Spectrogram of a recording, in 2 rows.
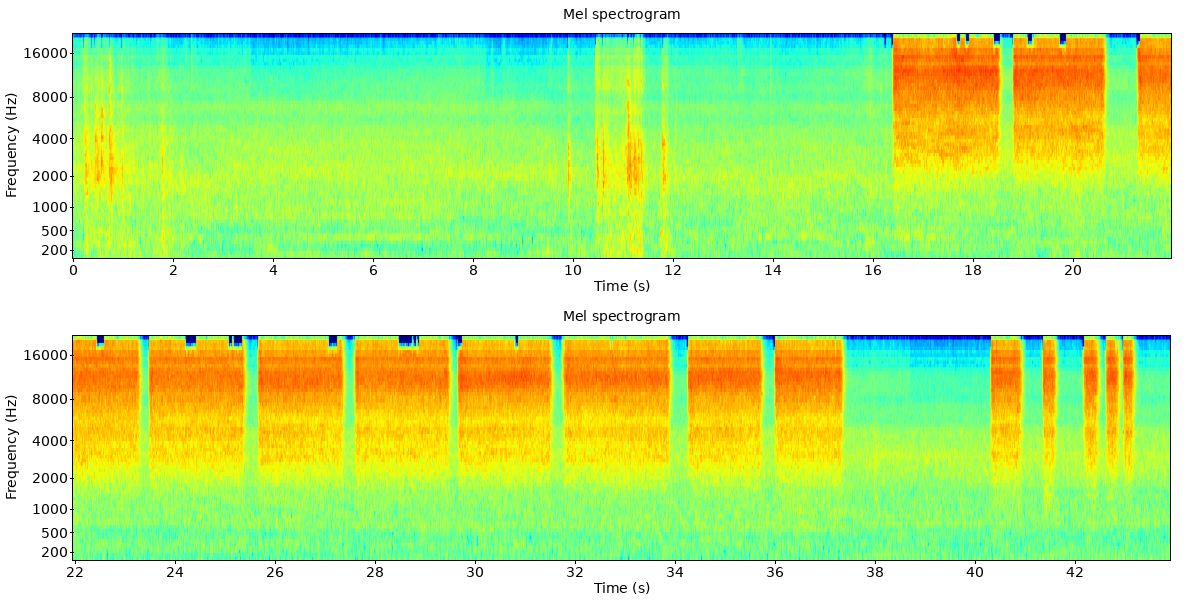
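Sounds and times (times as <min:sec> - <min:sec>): steady hum: 0:00.0 - 0:43.9
paint spray hissing: 0:16.4 - 0:20.7, 0:21.3 - 0:37.4, 0:40.3 - 0:43.2.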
